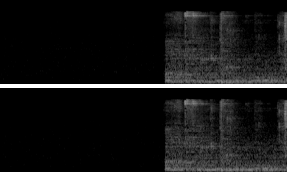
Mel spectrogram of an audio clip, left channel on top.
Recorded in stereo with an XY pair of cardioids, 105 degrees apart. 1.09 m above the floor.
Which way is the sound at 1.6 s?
20° right.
